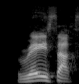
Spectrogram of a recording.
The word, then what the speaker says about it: Raczek: Raczec, see? – Yeah, so it kind of rhymes actually. Isaac, oh, Raczec.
